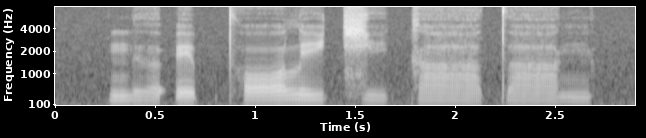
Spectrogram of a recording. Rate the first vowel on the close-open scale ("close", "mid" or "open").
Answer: close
